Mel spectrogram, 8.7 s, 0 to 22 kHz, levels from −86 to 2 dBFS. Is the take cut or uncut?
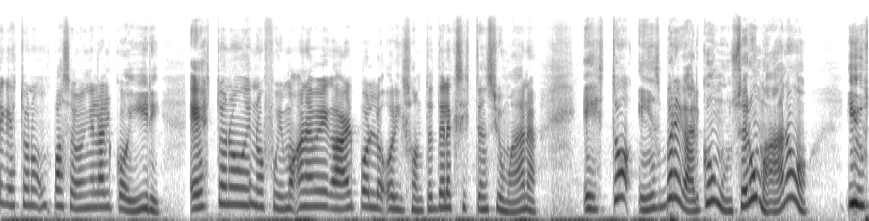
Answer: cut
